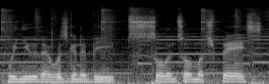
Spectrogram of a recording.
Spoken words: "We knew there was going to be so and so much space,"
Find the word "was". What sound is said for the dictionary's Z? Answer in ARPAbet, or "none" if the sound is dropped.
Z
